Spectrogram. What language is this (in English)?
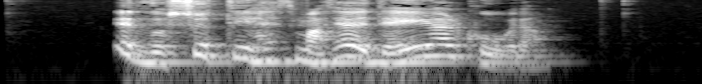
Maltese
